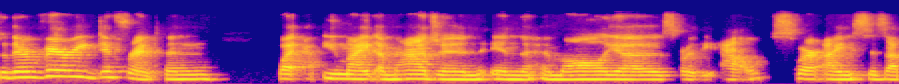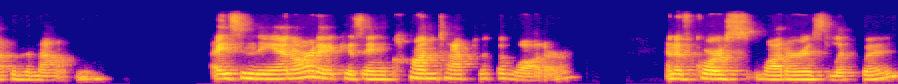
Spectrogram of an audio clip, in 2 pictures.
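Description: A woman with a fairly low pitch speaks at a moderate pace with ordinary pitch variation, some audible room echo and a quiet background. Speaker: remote interviewee. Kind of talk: interview answer. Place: home room. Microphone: video call.

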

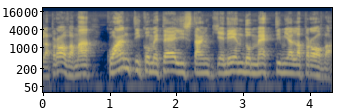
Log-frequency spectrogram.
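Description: A bright, sharp tone comes through against a quiet background. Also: man. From northern Italy, Lombardy (Crema); Lombardy, Italy. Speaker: music marketing entrepreneur; music marketing creator. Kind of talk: youtube monologue. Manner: animated. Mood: frank, mildly exasperated. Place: studio. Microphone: studio mic.

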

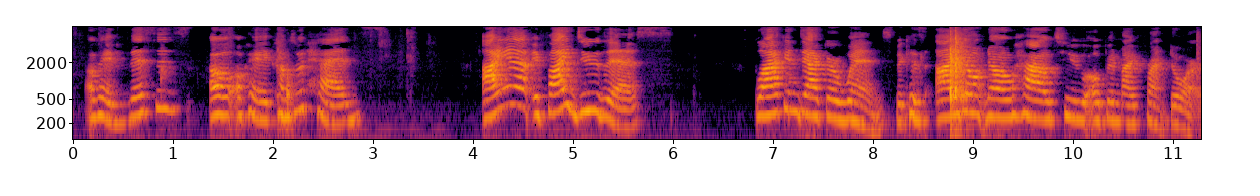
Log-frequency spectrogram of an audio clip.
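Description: In an animated tone, a woman with a high pitch speaks at a fairly slow pace with lively intonation. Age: 40s. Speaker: lifestyle YouTuber and blogger. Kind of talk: casual unboxing vlog. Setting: home office. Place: home room.

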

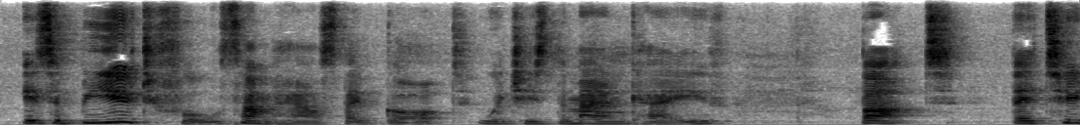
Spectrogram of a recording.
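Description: This woman has a fairly low pitch and speaks at a fairly slow pace. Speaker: vlogger. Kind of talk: casual vlog chat. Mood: anxious but reflective. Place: kitchen. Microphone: phone near.

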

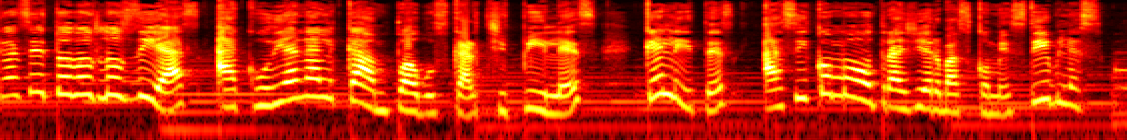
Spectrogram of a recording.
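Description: Music plays in the background as a woman with a high pitch projects a raised voice at a fairly slow pace, her pitch swinging very widely. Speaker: news reporter. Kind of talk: news report narration.

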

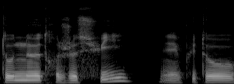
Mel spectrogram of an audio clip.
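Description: Soft-spoken and at a very slow pace, a man with a very deep, low pitch and ordinary pitch variation uses a calm, soothing tone against a quiet background. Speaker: yoga teacher. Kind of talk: guided meditation. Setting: pre-recorded video session. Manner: slow, soft, calm and soothing, with long pauses. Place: home room.

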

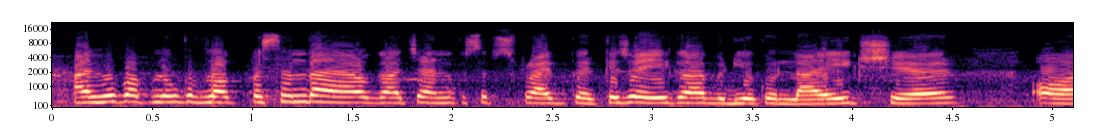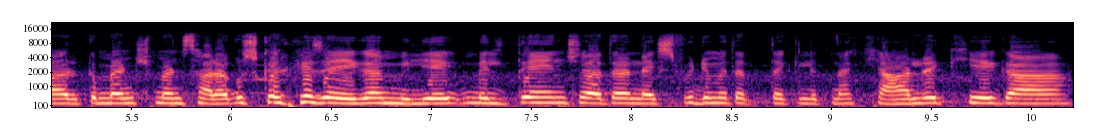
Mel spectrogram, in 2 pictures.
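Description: A woman talks at a moderate pace with hardly any pauses and monotone, flat intonation over light background noise. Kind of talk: casual vlog chat.

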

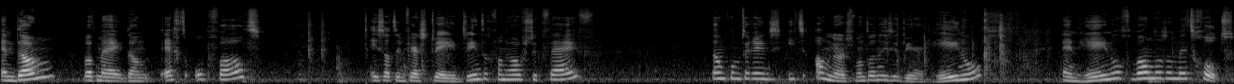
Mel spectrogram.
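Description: A woman's very slow, fairly high-pitched speech with very wide pitch swings, long, frequent pauses, and light background noise. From Netherlands. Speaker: panelist. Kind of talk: bible study discussion. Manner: halting. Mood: curious, reflective. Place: hall. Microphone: podium.

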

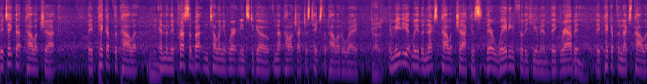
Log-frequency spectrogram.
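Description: A man talks at a very fast pace. The sound is dry with no echo, and noticeable background noise can be heard. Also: ordinary pitch variation. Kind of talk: interview answer. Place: hall.

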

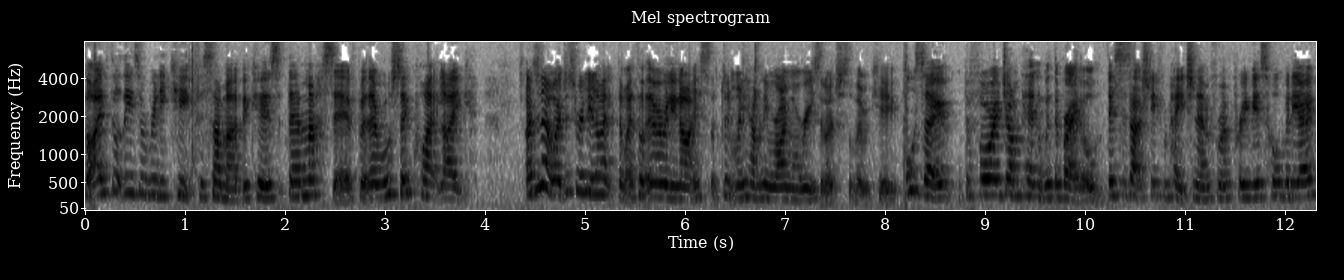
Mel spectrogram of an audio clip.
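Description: A woman's fairly high voice, bright and sharp in tone, moves at a fast pace with ordinary pitch variation.

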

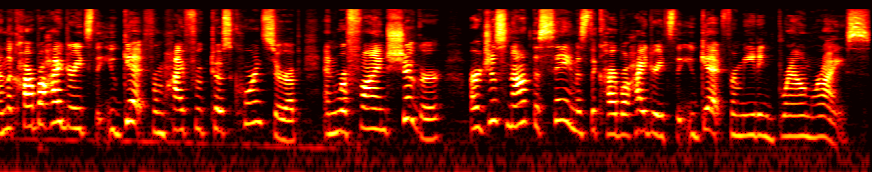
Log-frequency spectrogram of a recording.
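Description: A woman's bright, sharp tone comes in a raised, projected voice with lively intonation. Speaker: health coach. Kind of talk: live chat answer, explanatory talk. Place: home room. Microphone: webcam.

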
